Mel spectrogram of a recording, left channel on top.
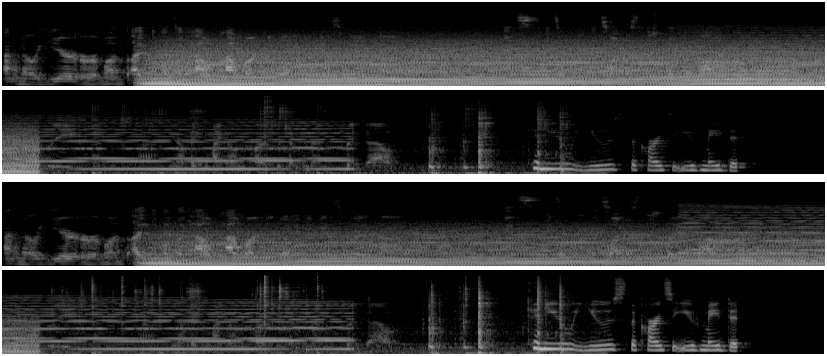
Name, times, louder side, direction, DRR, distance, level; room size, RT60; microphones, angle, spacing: voice 1, 0.0-4.2 5.0-12.2, left 3 dB, 45° left, 2.9 m, -42 dB
sound 1, 1.3-8.6, left 5 dB, 80° left, 0.6 m, -29 dB
sound 2, 6.7-11.8, right 2 dB, 15° right, 0.5 m, -37 dB
sound 3, 8.7-14.3, right 5 dB, 70° right, 1.3 m, -42 dB
voice 2, 13.5-15.6, right 5 dB, 85° right, 0.5 m, -31 dB
12.0 x 5.9 x 5.0 m
head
